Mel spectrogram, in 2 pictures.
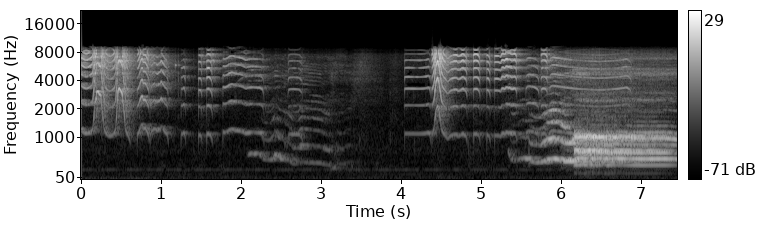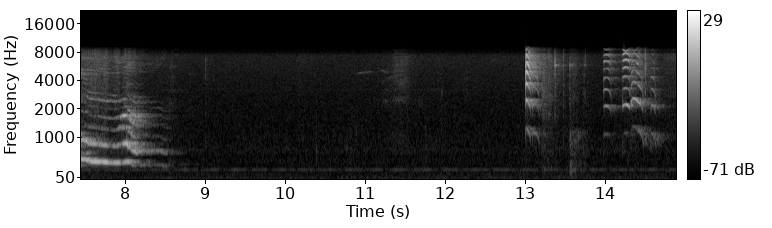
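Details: Rhodesian Ridgeback indoors, howling while playing with her squeaky toy: long wavering howls with sliding pitch, a loud rough swell in the middle, then quiet before a few squeaky-toy squeals and short yips at the end.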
